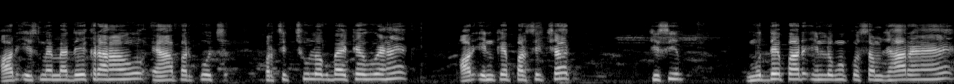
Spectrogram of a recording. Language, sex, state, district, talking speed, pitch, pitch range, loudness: Hindi, male, Bihar, Vaishali, 165 wpm, 230 Hz, 215-240 Hz, -18 LUFS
